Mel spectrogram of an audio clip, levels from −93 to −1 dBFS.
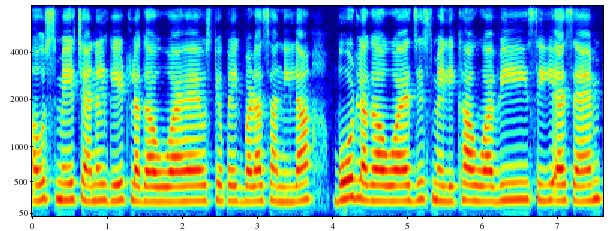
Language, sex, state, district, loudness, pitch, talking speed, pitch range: Hindi, female, Bihar, Vaishali, -15 LUFS, 230 Hz, 175 wpm, 225-240 Hz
